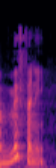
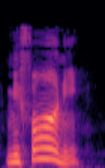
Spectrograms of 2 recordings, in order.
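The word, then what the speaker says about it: Myfanwy: Sin embargo, sin embargo, el mismo autor en esta misma primera página nos dice eh, este nombre, mi nombre lo pronuncio de forma que rima con Tiffany, con lo cual se pronuncia Mifani.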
